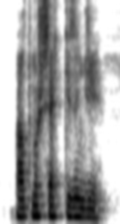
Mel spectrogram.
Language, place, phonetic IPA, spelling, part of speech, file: Azerbaijani, Baku, [ɑltˌmɯʃ sæccizinˈd͡ʒi], altmış səkkizinci, numeral, LL-Q9292 (aze)-altmış səkkizinci.wav
- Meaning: sixty-eighth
